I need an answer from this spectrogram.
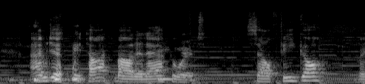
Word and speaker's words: solfeggio: Selfigo, am I saying it right? Selfugio? the solfeggio frequencies.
